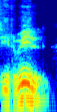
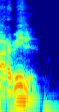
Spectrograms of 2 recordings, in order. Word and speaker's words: Erbil: kurdistán autónomo en Irak es irbil o arbil o herbil Incluso se puede pronunciar de estas maneras Pero ellos queran llegará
